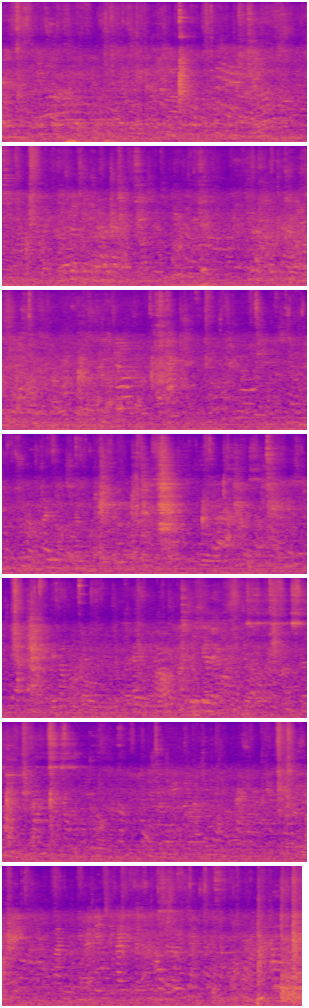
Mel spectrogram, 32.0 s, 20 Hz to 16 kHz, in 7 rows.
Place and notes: Zhongzheng Rd., Taitung - In the restaurant
In the restaurant, Binaural recordings, Zoom H4n+ Soundman OKM II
